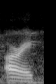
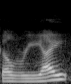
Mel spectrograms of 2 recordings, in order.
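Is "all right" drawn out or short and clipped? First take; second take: clipped; drawn out. First: The words are short and clipped. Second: The words are slowly drawn out. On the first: The speaker is annoyed or wants to end the talk. "a short, clipped, all right" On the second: The speaker is judging or not totally convinced. "if you drag it out like a re-ite"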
